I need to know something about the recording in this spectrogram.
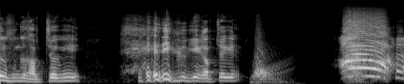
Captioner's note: screamed at the piercing smell of cigarette smoke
